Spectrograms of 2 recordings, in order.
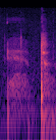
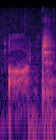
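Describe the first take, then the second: First: The vowel is the flat 'a' of cat. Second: The vowel is the open 'ah' of father. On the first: This is how people in the speaker's region say it. "in my part of the world, most people say ant" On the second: This is how many other speakers say it. "A lot of people pronounce it aunt, just fine"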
